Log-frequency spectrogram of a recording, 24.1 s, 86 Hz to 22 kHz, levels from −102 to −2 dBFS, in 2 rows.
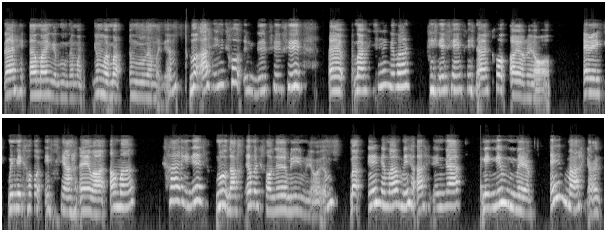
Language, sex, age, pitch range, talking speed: Turkish, female, 10-29, 230-300 Hz, 35 wpm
